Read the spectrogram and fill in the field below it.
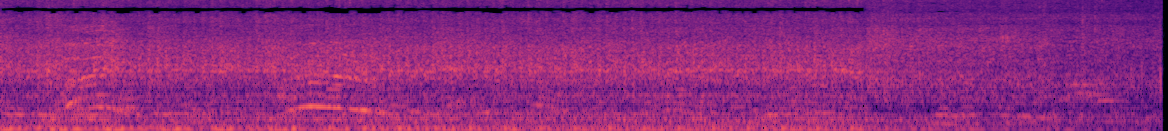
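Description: A crowd of men chatters and calls out nearby, outdoors.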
